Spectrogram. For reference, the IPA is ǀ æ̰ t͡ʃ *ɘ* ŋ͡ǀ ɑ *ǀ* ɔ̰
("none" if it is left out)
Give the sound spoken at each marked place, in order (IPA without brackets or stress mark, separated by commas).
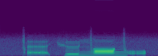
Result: ø, ŋ͡ǀ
